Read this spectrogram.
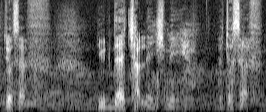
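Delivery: very low, slow, near-whispered threat; quiet menace. Acted. Offended man warning Joseph who dares challenge him, quiet menace. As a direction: drop right down into a hushed warning.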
